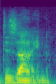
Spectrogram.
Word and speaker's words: design: again my bad and design these are all examples when G is not pronounced okay be some alright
